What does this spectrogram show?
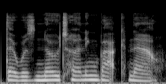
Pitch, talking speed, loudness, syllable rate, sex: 195 Hz, 215 wpm, -17 LUFS, 5.5 syllables/s, female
